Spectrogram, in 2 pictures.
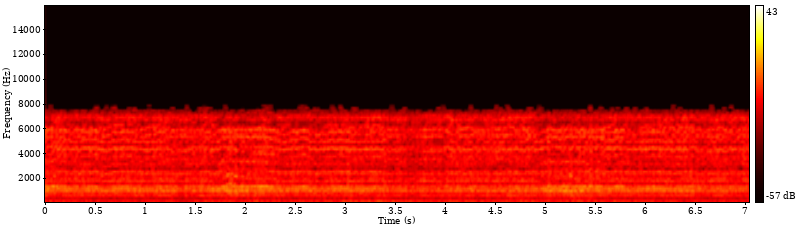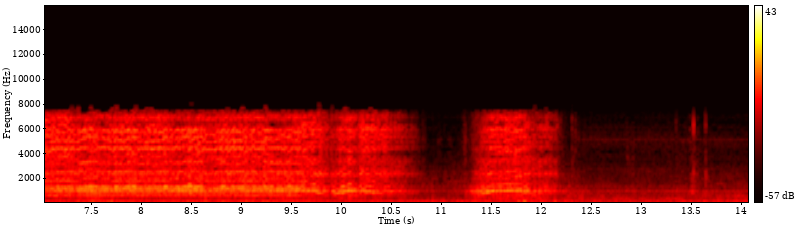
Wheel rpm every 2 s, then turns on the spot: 160, 160, 160, 160, 140, 40, 10.
none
